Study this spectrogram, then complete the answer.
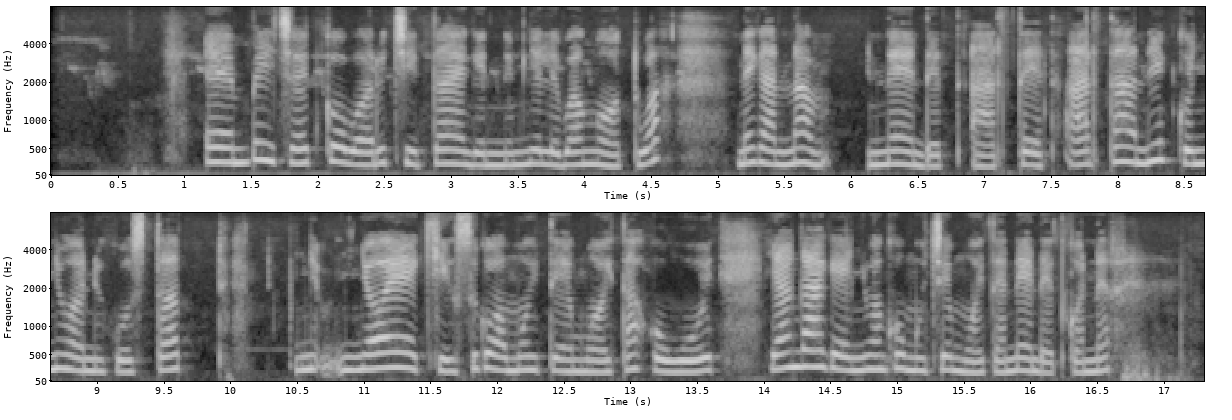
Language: Kalenjin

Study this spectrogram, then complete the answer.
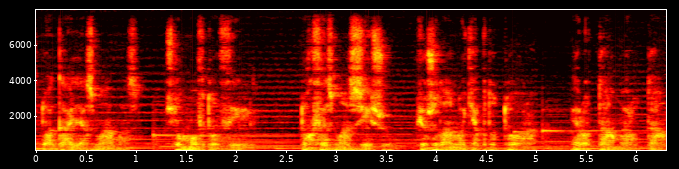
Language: Greek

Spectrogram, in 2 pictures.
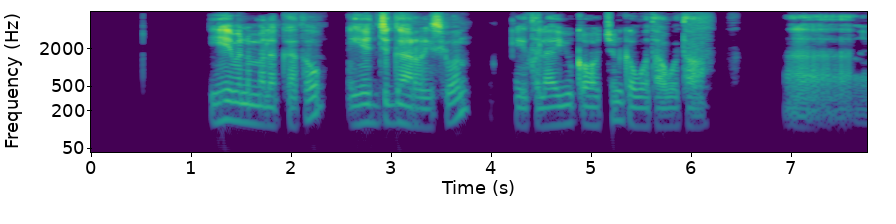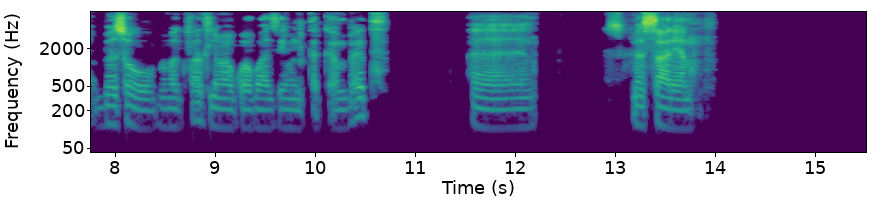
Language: Amharic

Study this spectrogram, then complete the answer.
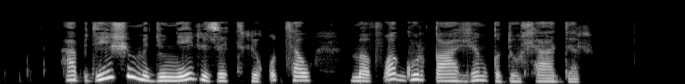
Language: Kabardian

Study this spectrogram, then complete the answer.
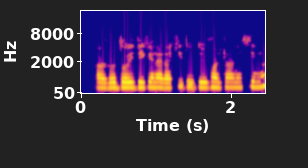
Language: Assamese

